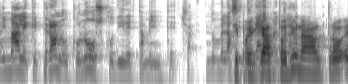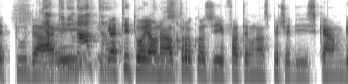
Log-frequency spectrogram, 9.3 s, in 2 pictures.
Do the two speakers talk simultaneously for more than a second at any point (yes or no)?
yes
